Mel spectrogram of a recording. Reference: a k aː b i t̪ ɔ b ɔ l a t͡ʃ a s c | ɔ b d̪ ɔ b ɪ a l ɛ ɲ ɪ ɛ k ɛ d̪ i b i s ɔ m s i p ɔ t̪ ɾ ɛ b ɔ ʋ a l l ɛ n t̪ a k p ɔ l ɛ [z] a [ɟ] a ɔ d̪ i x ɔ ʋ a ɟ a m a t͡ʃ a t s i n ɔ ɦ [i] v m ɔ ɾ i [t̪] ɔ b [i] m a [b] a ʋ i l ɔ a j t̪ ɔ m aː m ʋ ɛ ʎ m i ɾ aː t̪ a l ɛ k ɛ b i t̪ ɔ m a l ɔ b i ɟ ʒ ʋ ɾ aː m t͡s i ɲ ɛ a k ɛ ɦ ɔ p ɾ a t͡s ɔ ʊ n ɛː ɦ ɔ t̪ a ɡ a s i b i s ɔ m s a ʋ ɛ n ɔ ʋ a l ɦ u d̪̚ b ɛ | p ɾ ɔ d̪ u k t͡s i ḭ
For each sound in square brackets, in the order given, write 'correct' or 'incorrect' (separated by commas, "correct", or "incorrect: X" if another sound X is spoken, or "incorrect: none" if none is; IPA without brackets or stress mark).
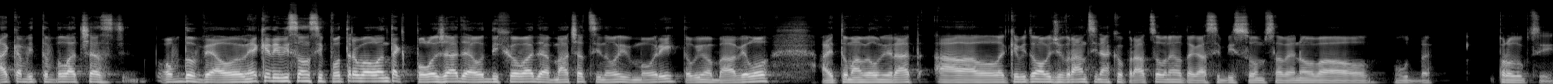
incorrect: ʒ, correct, correct, correct, correct, correct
